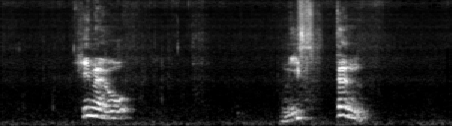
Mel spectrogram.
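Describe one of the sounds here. An elderly man speaks with animation from a stage in a hall with some echo, in short bursts.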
